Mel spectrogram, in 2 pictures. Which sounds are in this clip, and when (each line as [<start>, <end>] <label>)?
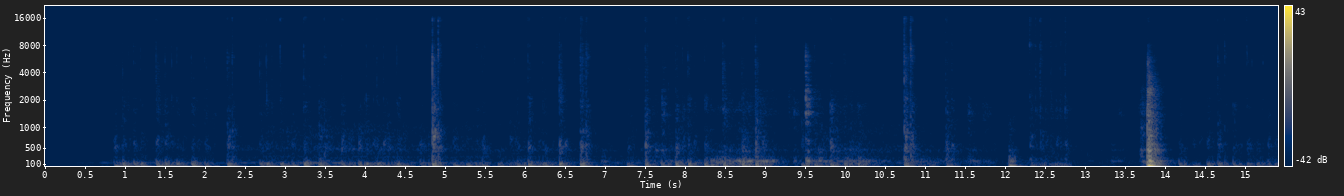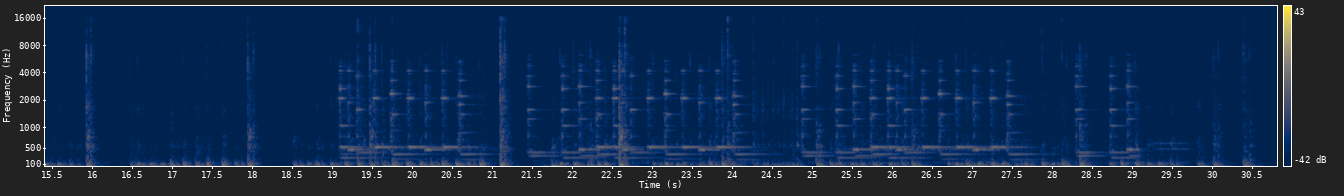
[0.82, 30.81] keyboard typing
[7.88, 9.95] wardrobe or drawer
[13.64, 14.17] wardrobe or drawer
[18.88, 29.35] phone ringing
